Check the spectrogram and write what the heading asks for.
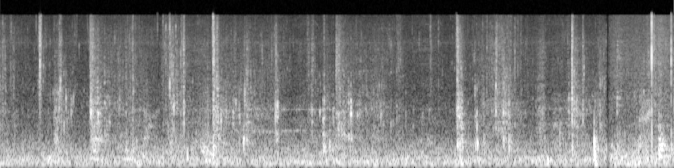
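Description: A hoe chopping and dragging through a heap of wet mud and straw: a string of short, irregular strikes, a few each second.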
